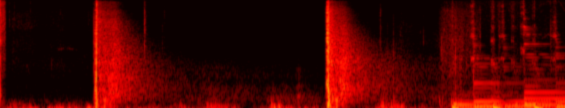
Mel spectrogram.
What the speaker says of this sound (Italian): sparo un paio di colpi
